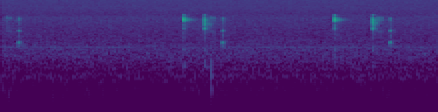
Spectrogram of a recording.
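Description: Near silence broken by a few faint, sharp clicks, a small cluster about a second in and another near the end: computer mouse clicks selecting items on the point-of-sale screen.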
